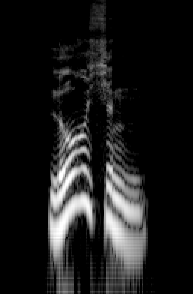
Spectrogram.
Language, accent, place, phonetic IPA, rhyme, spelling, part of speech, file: German, Germany, Berlin, [ˈlʊʁçn̩], -ʊʁçn̩, Lurchen, noun, De-Lurchen.ogg
- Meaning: dative plural of Lurch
